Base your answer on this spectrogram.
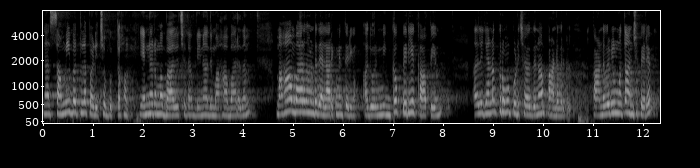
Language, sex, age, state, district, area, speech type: Tamil, female, 18-30, Tamil Nadu, Karur, rural, spontaneous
